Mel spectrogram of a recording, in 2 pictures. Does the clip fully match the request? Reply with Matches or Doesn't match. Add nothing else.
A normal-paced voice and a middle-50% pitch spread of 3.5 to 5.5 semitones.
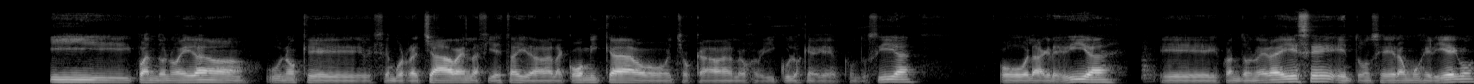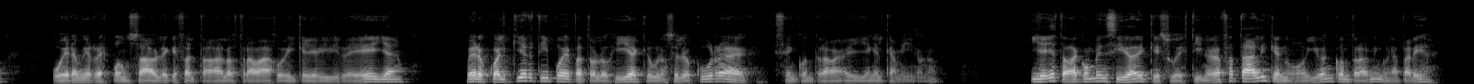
Matches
